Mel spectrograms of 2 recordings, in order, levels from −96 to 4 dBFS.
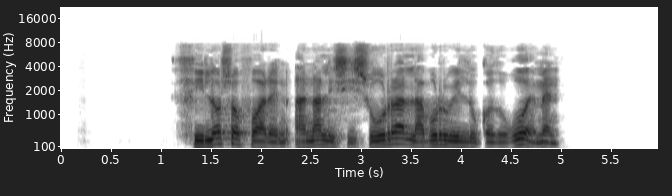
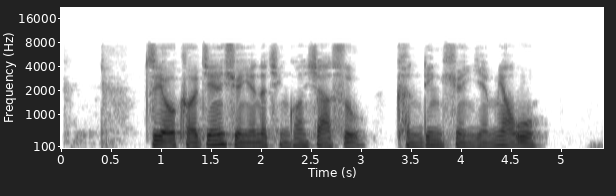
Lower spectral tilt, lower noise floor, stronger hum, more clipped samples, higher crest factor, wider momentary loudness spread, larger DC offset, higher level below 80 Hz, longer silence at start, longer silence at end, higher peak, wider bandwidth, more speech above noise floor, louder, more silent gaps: second, -5 dB/octave vs -8 dB/octave; first, under -90 dBFS vs -59 dBFS; neither; neither; about the same, 14 dB vs 16 dB; about the same, 7 LU vs 9 LU; neither; second, -60 dBFS vs -48 dBFS; first, 1.2 s vs 0.9 s; first, 1 s vs 0.65 s; about the same, 0 dBFS vs -2 dBFS; about the same, 7.8 kHz vs 7.6 kHz; first, over 77 dB vs 43 dB; first, -13 LUFS vs -18 LUFS; neither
